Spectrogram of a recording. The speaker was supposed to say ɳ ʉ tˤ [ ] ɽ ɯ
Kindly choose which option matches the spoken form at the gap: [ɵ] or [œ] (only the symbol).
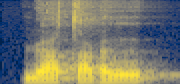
œ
